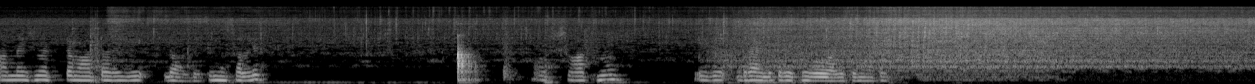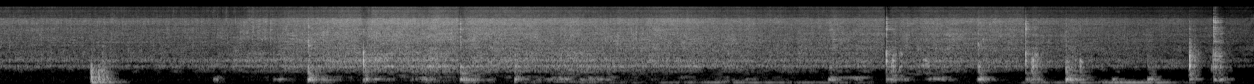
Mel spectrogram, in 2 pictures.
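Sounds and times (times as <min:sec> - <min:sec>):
masala sizzling in a pan: 0:00.0 - 0:25.0
spatula scraping and knocking pan: 0:15.5 - 0:18.7, 0:19.8 - 0:24.9.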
